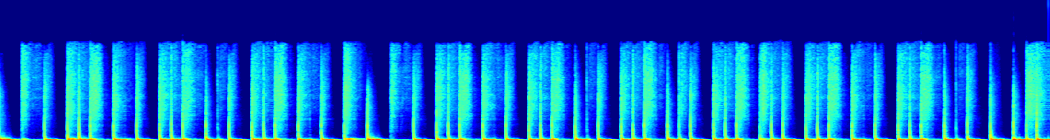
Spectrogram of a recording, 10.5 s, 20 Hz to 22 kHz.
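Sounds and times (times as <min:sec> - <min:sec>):
drum and bass music: 0:00.0 - 0:10.4.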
